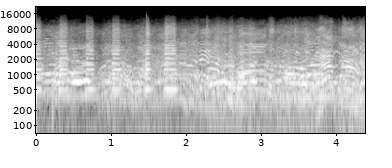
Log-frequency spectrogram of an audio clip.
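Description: A crowd of many voices shouting and chattering at once, close around a car.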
